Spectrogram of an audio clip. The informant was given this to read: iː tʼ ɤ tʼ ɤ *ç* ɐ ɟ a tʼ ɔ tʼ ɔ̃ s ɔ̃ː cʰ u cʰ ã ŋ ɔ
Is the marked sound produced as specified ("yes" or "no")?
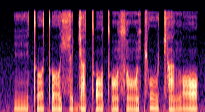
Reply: yes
